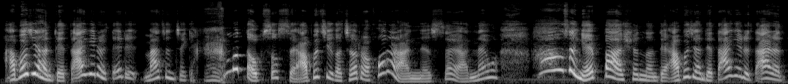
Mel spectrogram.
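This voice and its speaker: A woman in her fifties hosting her channel, telling a personal story in a rambling, animated way with many fillers. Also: high voice, brisk, few pauses, slight background noise. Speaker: channel host. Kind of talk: casual storytelling.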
